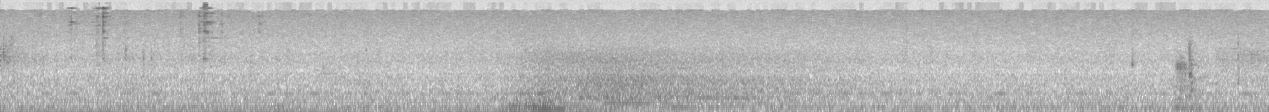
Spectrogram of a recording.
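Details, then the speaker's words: Jeep with check engine light, idling in neutral after the spark plugs were cleaned: quiet, low, uneven idle with an irregular shake and a stutter that is worse when loaded in gear. Rough idle persists; cause still unknown. "it still seems to run kind of rough that's neutral try picked a neutral first I don't know if you can hear that on the camera but it's got a little bit of a stutter to it especially when it's loaded up in gear"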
